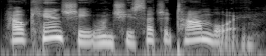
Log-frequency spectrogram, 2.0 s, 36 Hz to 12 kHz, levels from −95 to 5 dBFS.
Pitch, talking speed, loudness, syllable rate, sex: 170 Hz, 240 wpm, -18 LUFS, 5.2 syllables/s, female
